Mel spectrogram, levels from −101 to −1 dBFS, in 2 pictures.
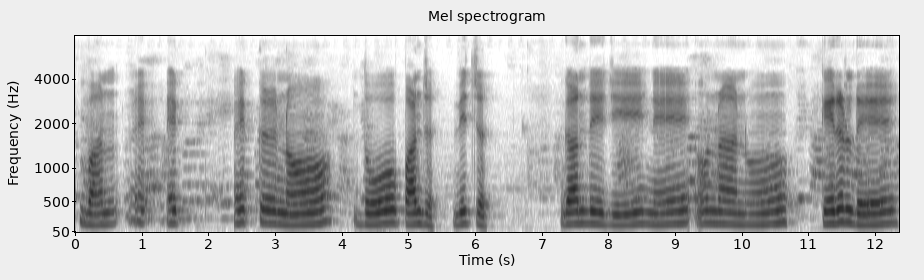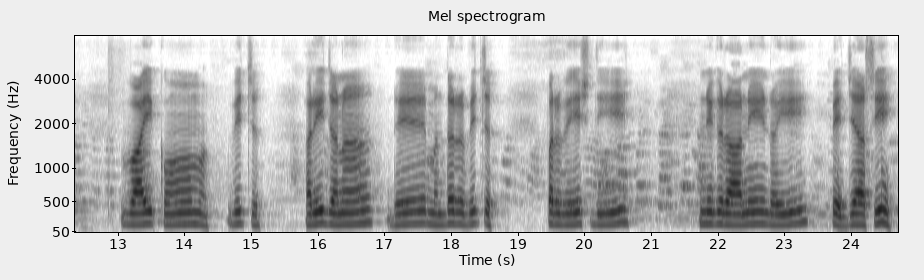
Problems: continuous background conversations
